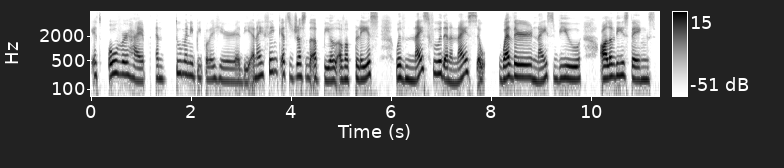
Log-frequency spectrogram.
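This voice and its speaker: Young Filipino woman, twenties, podcast host; mid pitch, loose chatty delivery, dry close sound. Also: a little mellow, dry recording. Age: 20s. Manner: chatty, rambling, full of "like" fillers and quick self-corrections. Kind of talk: casual solo podcast chat.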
